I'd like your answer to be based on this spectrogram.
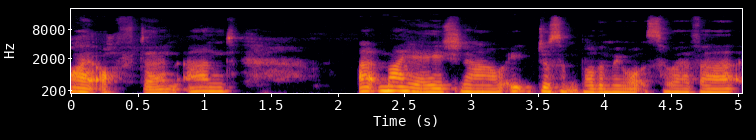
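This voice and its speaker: A woman in a northern English accent speaks with a fairly low pitch, a dark, mellow tone and a somewhat breathy quality. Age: 50s. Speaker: lifestyle vlogger. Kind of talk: vlog talk to camera. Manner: casual, hesitant with ums.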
